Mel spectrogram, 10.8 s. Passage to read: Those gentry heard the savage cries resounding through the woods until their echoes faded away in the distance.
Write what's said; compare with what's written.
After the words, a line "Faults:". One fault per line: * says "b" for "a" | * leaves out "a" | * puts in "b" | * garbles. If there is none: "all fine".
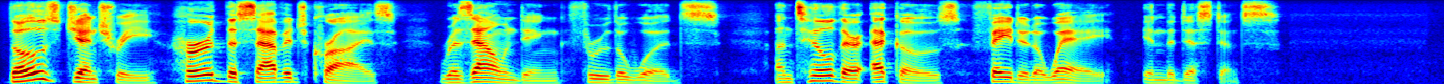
Those gentry heard the savage cries resounding through the woods until their echoes faded away in the distance.
Faults:
all fine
